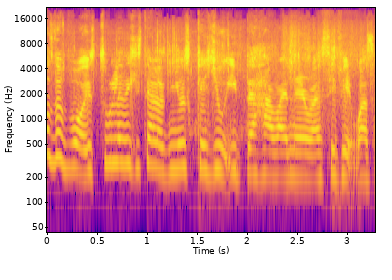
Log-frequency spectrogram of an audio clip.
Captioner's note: speaks spanish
